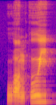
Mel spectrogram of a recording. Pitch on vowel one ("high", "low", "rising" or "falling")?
low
